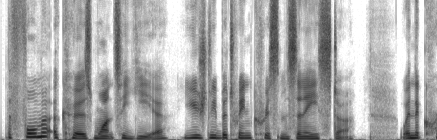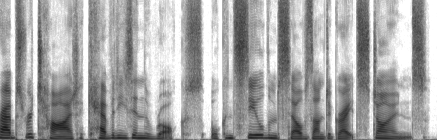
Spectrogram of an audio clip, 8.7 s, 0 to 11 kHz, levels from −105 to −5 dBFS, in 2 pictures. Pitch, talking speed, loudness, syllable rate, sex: 175 Hz, 180 wpm, -23 LUFS, 5.3 syllables/s, female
